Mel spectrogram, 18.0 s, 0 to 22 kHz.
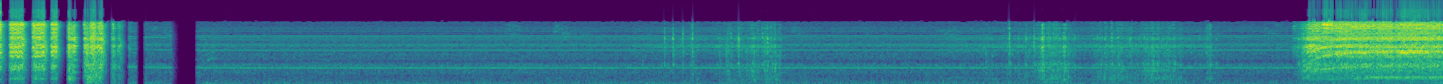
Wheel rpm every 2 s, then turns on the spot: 90, 0, 0, 0, 0, 10, 20, 90, 220.
12-14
